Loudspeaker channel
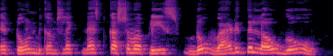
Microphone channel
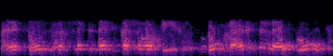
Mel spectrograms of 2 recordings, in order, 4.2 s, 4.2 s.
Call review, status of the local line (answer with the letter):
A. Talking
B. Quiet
A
